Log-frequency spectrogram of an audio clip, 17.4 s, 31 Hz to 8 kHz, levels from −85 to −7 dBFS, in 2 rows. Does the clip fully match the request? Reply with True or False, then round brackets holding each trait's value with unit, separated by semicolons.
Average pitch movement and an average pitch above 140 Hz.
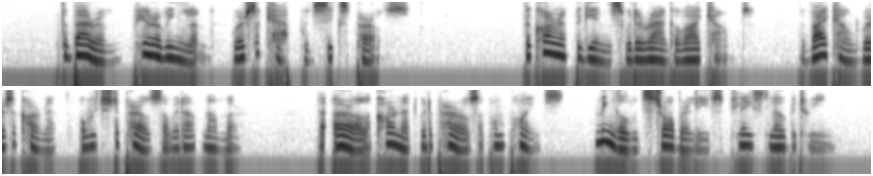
True (4.0 semitones; 190 Hz)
